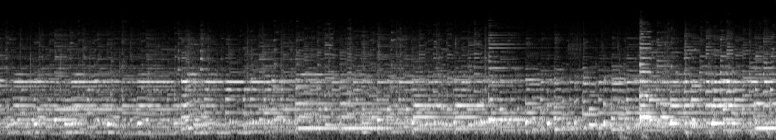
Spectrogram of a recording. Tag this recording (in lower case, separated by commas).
musical instrument, music, banjo, plucked string instrument, bluegrass, playing banjo, bowed string instrument, country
